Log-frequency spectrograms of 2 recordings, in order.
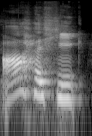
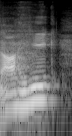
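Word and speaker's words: Ajijic: our favorites just number one number one is aik Mexico that's AJ i j i c not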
